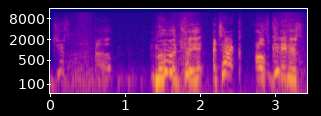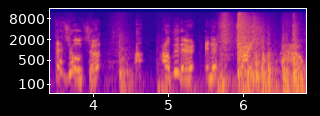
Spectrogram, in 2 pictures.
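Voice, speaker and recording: A man does a put-on character voice, fairly high in pitch. He keeps a moderate pace with long, frequent pauses. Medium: short film.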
